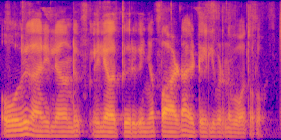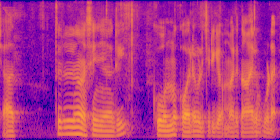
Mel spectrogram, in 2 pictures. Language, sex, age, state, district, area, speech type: Malayalam, male, 18-30, Kerala, Wayanad, rural, spontaneous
